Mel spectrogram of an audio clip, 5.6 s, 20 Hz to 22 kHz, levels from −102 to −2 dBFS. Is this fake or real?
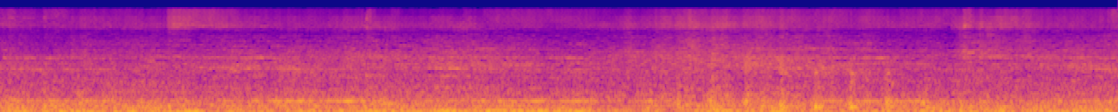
real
